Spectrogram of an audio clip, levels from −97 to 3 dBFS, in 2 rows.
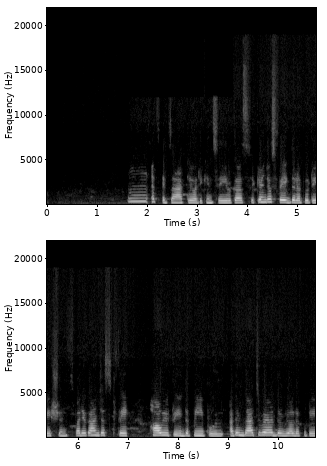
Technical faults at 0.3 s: none

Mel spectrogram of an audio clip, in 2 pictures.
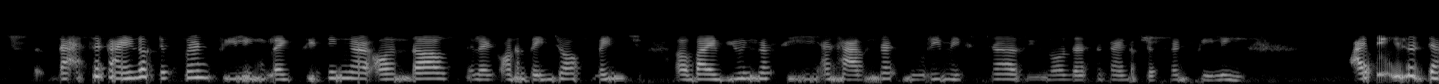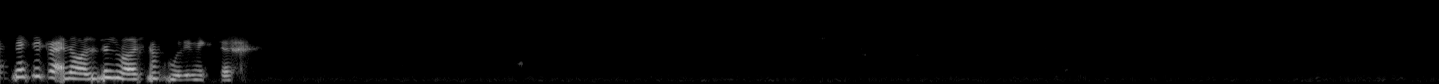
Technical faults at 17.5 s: Codec 2 vocoder

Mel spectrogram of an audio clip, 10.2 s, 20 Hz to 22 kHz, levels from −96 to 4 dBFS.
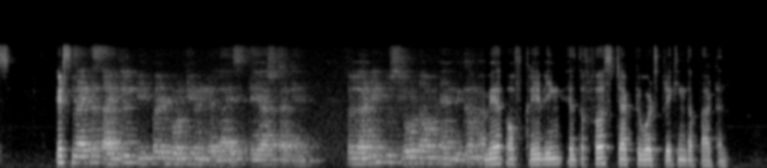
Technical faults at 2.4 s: switch to a distant microphone

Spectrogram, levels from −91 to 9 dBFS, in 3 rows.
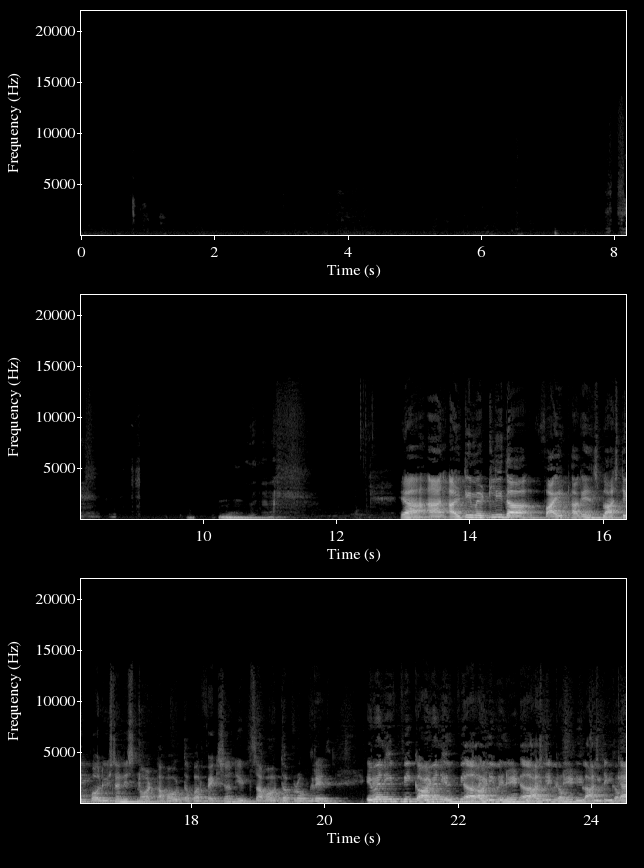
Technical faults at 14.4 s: none

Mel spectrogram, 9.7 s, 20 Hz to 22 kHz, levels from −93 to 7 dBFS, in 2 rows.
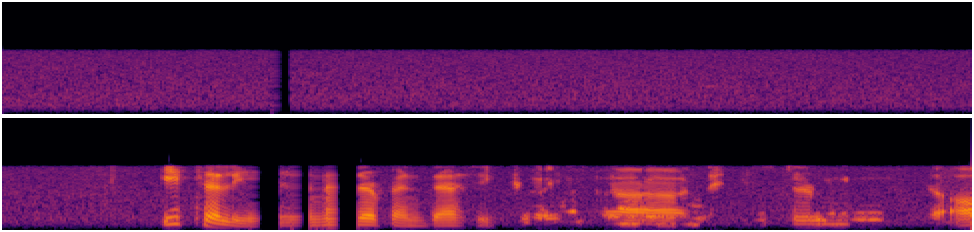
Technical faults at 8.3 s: speech suppressed in double talk; other side's voice leaking through

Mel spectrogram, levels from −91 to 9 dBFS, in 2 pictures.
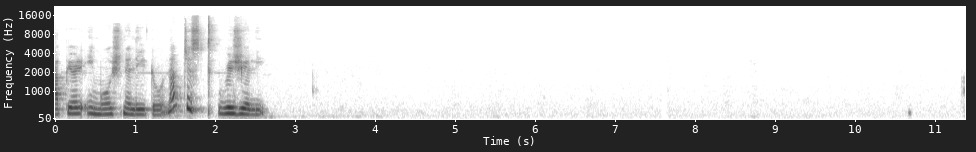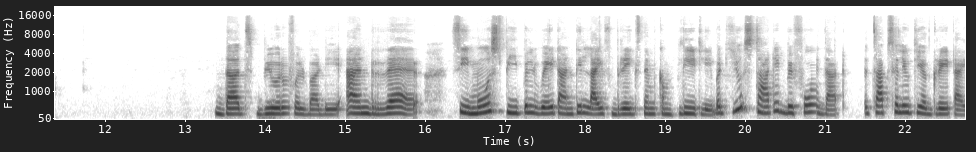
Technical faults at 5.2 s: none

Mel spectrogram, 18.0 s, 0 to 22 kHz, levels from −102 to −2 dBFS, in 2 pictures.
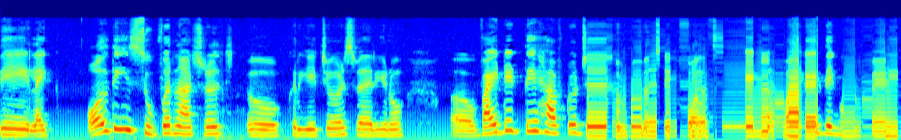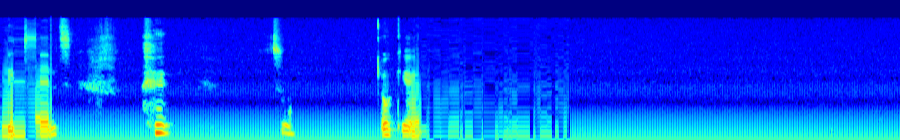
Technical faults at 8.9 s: video or display buzz; robotic sound from repeated short buffers

